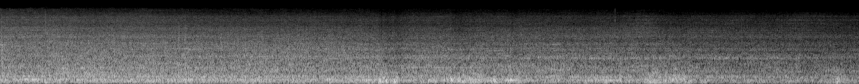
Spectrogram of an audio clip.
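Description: A train of old passenger coaches and goods wagons rolls past close by, its steel wheels rumbling on the rails. There are a few knocks over the rail joints about halfway through, and the noise eases near the end as the last wagons go by.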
